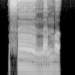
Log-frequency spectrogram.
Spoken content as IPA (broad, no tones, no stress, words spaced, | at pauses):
fɛ̃ː mɛmʊ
